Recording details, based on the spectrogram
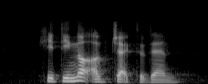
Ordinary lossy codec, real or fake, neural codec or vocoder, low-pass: none; fake; codec, 16 kHz, 0.7 kbps, FocalCodec; none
